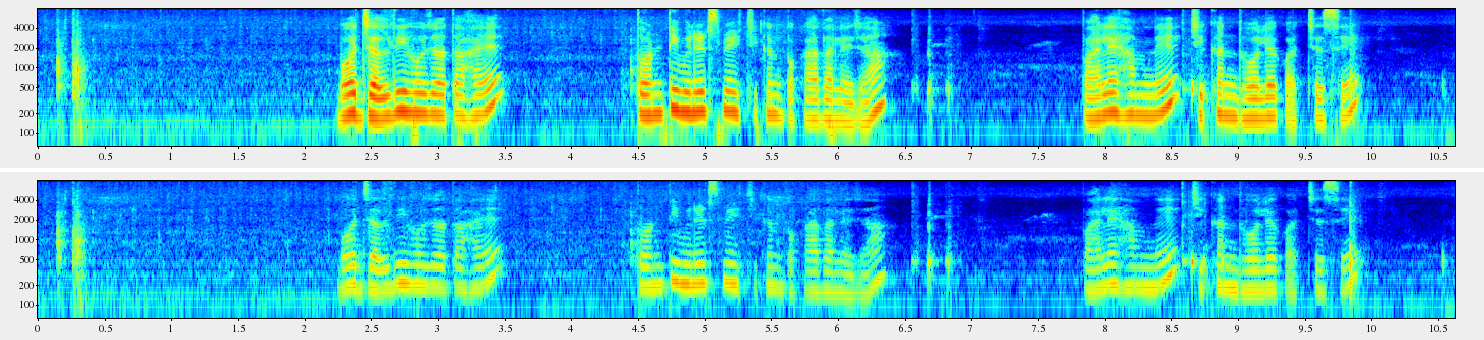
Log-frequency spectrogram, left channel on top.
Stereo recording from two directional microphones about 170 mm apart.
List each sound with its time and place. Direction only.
2.2 s speech: 60° left (ahead or behind)
4.5 s speech: 50° left (ahead or behind)
7.8 s speech: 50° left (ahead or behind)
